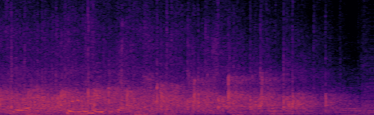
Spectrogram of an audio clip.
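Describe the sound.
An audience claps steadily, a dense wash of many hands that stays loud throughout and eases off slightly near the end, with a few faint voices mixed in.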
